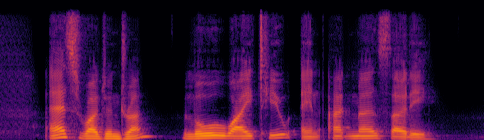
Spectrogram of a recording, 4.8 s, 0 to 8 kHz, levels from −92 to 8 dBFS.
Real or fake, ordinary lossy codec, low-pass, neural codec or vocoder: fake; none; 7.2 kHz; codec, 16 kHz, 0.5 kbps, X-Codec, HuBERT features, trained on balanced general audio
